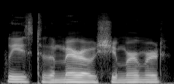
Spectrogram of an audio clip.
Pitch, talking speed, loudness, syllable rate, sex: 105 Hz, 205 wpm, -17 LUFS, 5.9 syllables/s, male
